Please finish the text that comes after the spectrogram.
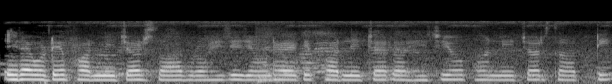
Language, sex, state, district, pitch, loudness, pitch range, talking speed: Odia, female, Odisha, Sambalpur, 215 Hz, -15 LUFS, 205-220 Hz, 145 wpm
